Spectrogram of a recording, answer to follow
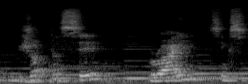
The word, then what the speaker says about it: Ryle: Ryle, assim que se pronuncia, chamado Santidade.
